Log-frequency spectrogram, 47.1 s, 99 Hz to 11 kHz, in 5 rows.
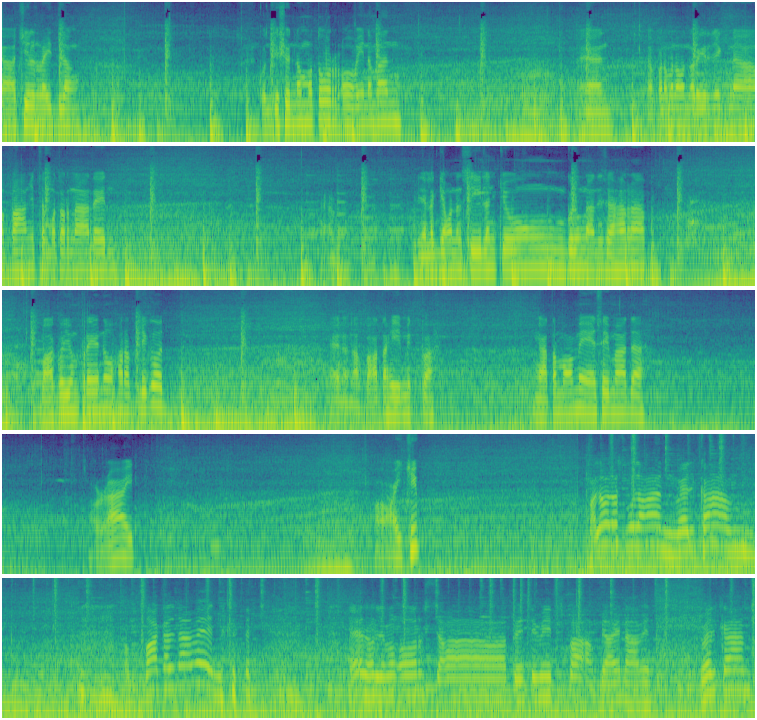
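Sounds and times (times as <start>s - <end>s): motorcycle engine running: 0.0s - 47.0s
road noise: 0.0s - 47.0s.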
